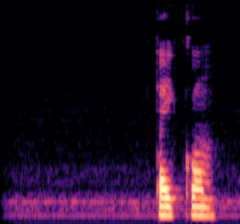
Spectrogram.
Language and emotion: Russian, neutral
